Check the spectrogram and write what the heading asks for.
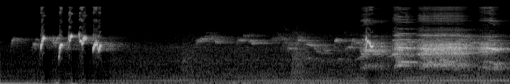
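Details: Red-whiskered bulbul giving a loud southern master song: a rapid cluster of five bright chirped notes, then slurred whistled phrases, ending in a dense, noisy, rasping burst.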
